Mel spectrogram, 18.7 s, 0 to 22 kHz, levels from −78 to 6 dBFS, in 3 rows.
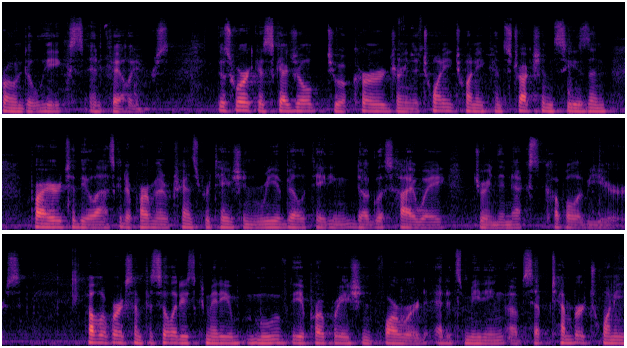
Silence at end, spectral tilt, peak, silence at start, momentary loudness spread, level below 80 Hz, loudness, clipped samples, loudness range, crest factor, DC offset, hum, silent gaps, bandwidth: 0 s; -5 dB/octave; -8 dBFS; 0 s; 12 LU; -66 dBFS; -34 LUFS; under 0.1%; 4 LU; 26 dB; under 0.1%; none; none; 13.5 kHz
